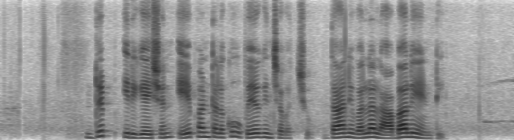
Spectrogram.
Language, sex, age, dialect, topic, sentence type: Telugu, female, 36-40, Utterandhra, agriculture, question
